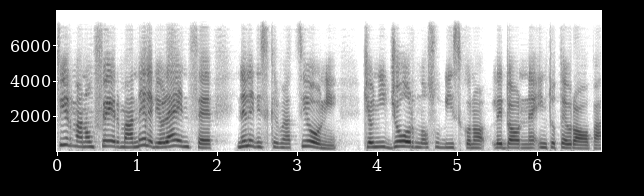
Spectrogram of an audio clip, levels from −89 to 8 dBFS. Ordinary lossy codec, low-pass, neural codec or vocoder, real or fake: none; 7.2 kHz; codec, 16 kHz, 0.7 kbps, FocalCodec; fake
